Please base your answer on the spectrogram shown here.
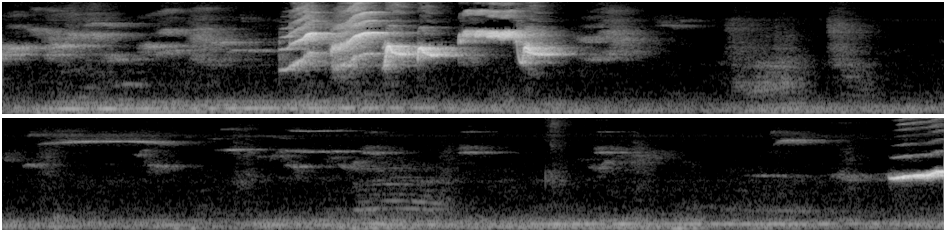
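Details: Orange-headed thrush singing in the 'gacor teler' style with full repertoire: a loud burst of sharp, varied, twisting high notes lasting about a second and a half, then a faint low hum with scattered thin notes.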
